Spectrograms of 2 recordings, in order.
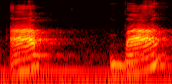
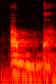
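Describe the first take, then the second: First: "আব, বা" split by a clear pause; syllable by syllable. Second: "আব্বা" in one piece, doubled b, low fall; joined reading. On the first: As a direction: say "আব, বা" as two held syllables, the second rising. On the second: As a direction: blend "আব্বা" into one word. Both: Shown as a demonstration. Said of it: "এভাবে প্রতিটা উদাহরণ আপনারা এখান থেকে পড়ে নেবেন".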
